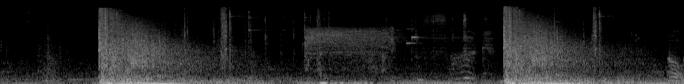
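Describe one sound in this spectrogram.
A rifle fires loud shots that echo and fade.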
